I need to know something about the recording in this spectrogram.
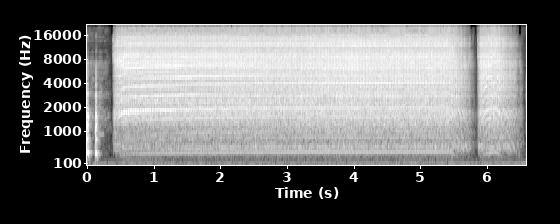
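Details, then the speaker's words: FastTrax Rotostart starter for nitro RC cars after re-soldering repair, battery probably not fully charged: thin high electric whir holding even pitch for several seconds, then cutting out; starter motor running normally. "you hear that? All of a sudden it went quick then. This battery is probably not the best charge though."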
